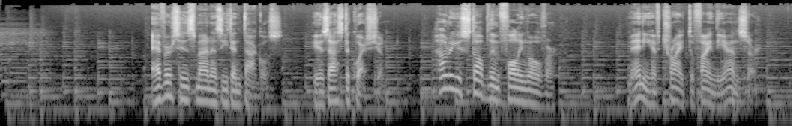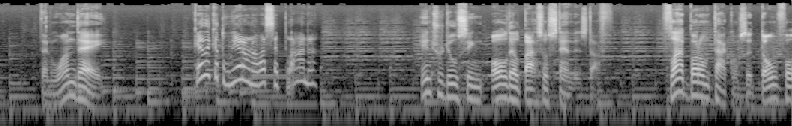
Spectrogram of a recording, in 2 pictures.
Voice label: English Spanish Accent

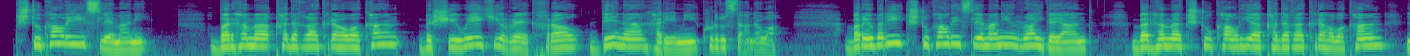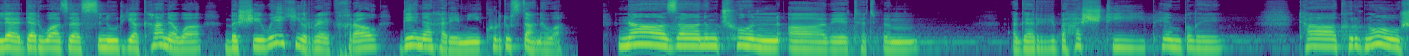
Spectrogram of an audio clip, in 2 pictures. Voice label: Kurdish

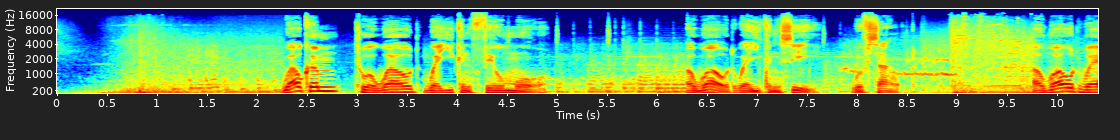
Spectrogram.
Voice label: Commercial

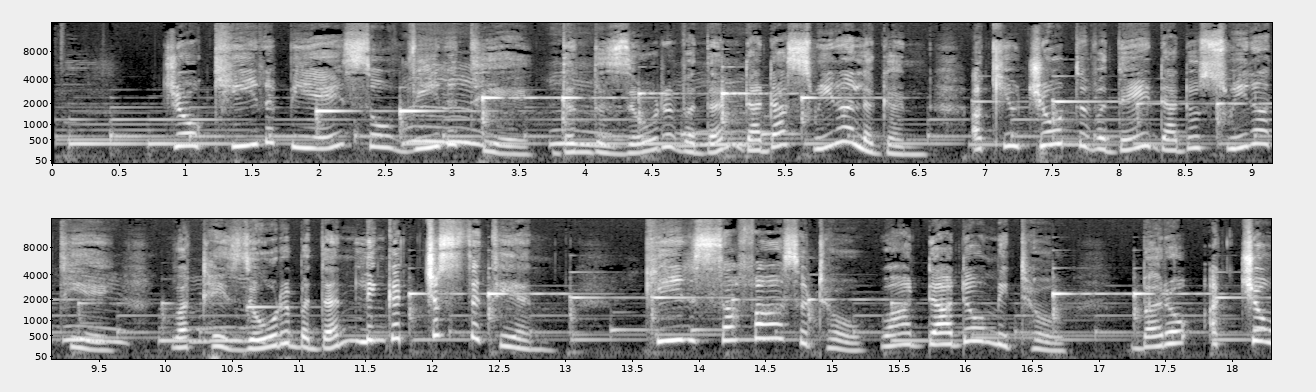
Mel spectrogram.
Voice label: Sindhi

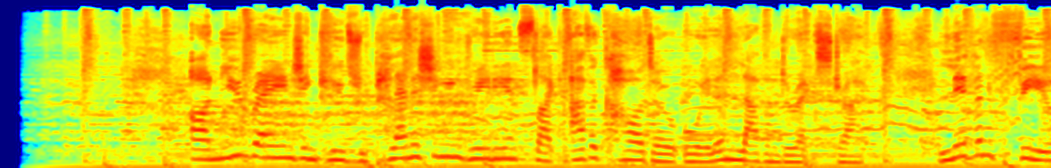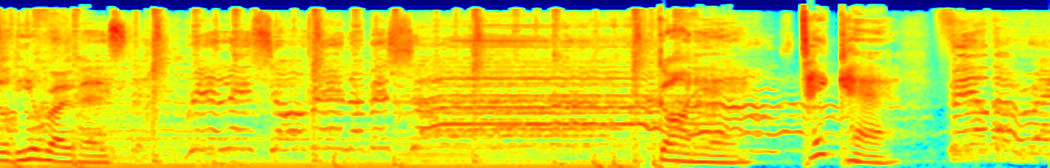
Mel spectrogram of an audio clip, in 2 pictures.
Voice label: English, Spanish-Latin (Colombia), Female; 20s-30s

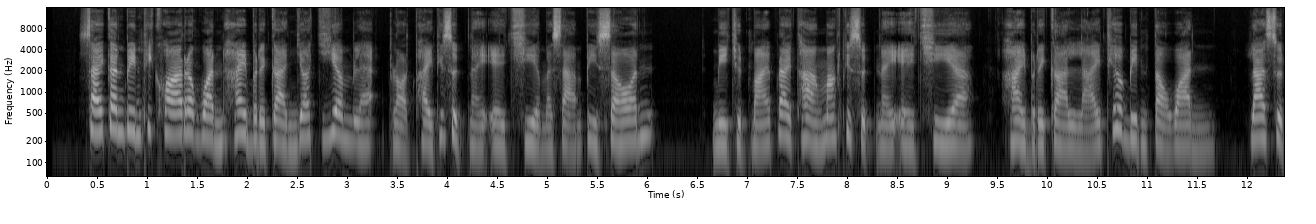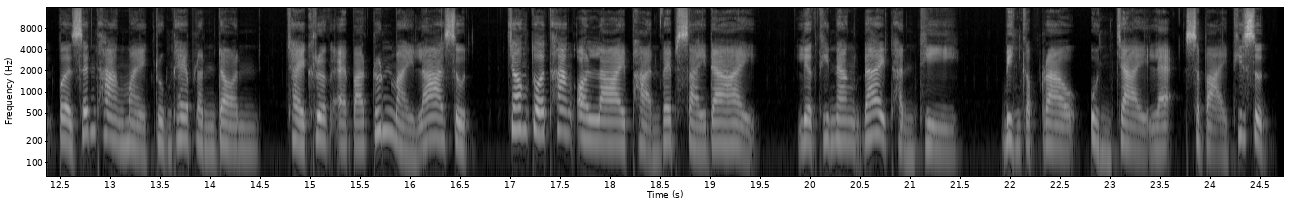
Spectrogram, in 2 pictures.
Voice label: Thai

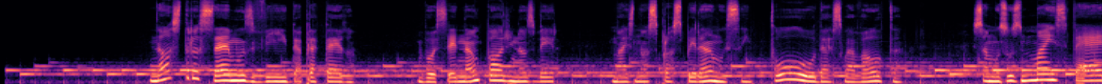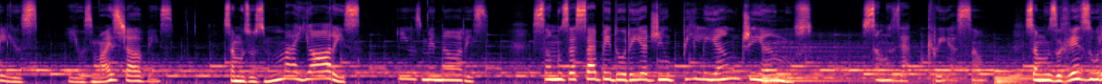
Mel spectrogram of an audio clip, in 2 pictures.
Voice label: Portuguese narration

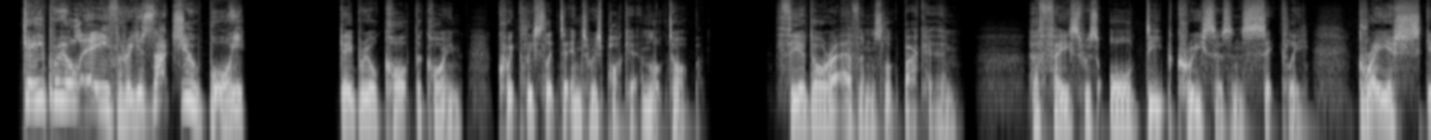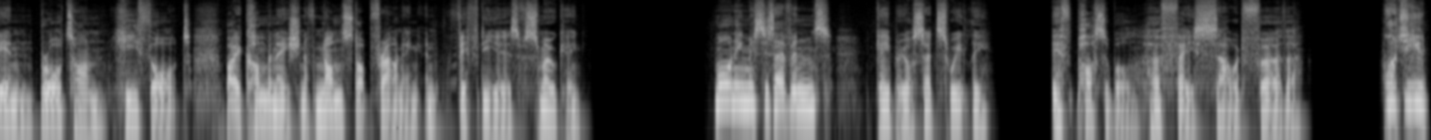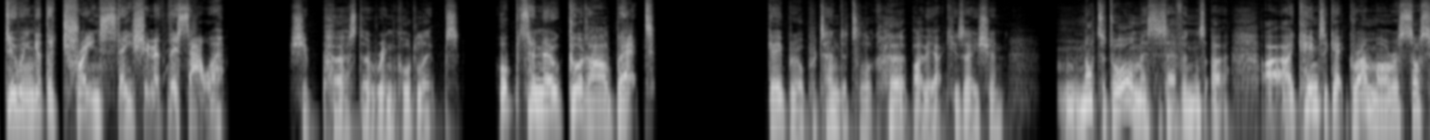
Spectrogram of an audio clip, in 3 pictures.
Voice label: Book, 30s

